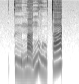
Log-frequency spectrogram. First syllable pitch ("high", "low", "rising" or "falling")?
low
